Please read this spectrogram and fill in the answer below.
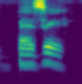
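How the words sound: It is said in a Scottish accent. "Scottish people say busy"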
